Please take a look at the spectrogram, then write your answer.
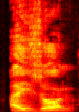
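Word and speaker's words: Aizawl: AI से हो गया आई, JO से हो गया जो, उसके बाद आएगा व, ज्वाल, ठीक है। आइजोल, आइजोल याद रखिएगा इसको, इसकी स्पेलिंग जो है वह बीच में साइलेंट है, वो आता है आइजोल, ठीक है।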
